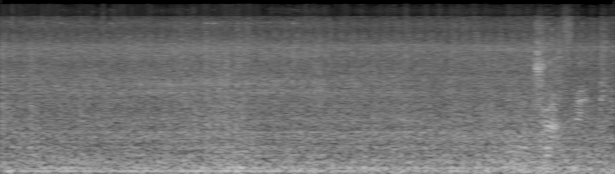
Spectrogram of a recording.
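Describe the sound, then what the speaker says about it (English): Road traffic passes close by on a stretch of road, a steady loud rumble of engines and tyres that swells slightly as vehicles go past, with no clear talk over it. "More traffic."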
